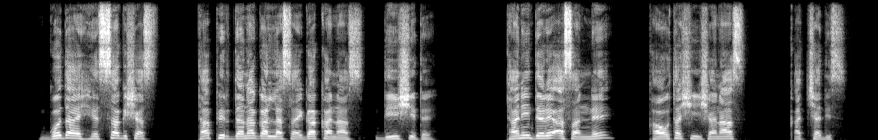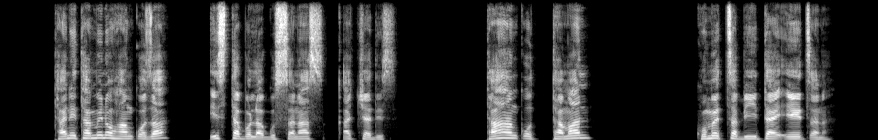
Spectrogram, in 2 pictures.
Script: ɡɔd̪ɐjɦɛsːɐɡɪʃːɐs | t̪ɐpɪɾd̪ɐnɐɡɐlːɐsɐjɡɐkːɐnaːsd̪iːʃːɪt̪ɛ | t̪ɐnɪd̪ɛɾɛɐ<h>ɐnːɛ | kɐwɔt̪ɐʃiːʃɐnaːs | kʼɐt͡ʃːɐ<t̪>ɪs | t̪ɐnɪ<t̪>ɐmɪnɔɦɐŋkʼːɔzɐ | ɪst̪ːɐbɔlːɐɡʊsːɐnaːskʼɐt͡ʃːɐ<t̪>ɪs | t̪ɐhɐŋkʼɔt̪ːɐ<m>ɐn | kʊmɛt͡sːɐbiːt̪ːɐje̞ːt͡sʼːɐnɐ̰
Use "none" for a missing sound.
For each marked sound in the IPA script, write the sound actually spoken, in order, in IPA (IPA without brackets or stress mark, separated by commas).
s, d̪, t̪, d̪, m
